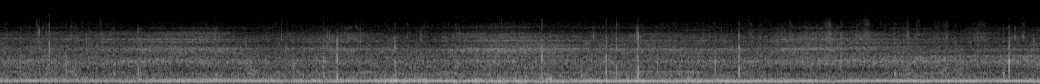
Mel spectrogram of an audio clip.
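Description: A steady low hum under a hiss of wind on the microphone, with faint scattered ticks.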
